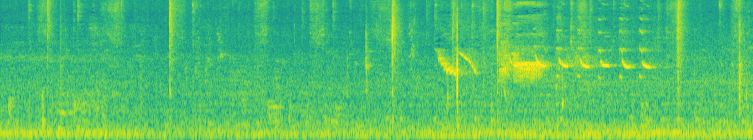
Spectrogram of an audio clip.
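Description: A bird calling past the middle: one curved chirp, then a quick run of about seven short, evenly spaced chirps. Faint scattered clicks and scrapes from a metal hand peeler stripping a potato's skin come and go.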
